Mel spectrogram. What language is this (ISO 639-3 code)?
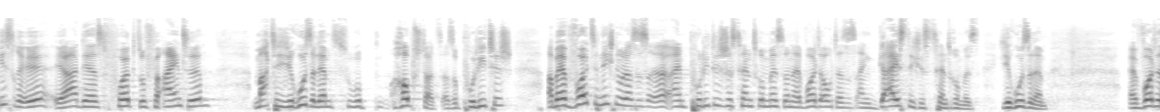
deu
